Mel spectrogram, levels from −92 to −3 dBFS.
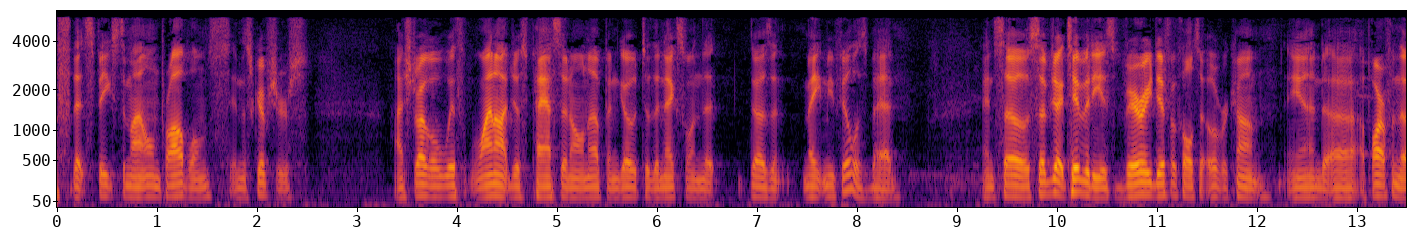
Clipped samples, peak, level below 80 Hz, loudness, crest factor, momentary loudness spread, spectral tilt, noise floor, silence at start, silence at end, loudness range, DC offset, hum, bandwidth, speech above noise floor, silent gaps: under 0.1%; -6 dBFS; -68 dBFS; -28 LUFS; 24 dB; 16 LU; -6.5 dB/octave; -61 dBFS; 0 s; 0 s; 7 LU; under 0.1%; none; 5.8 kHz; 32 dB; none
